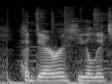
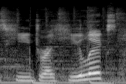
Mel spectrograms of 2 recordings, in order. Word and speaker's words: Hedera helix: for the first time I purposely mispronounce hadera helix or English IV hedra Helix um it is a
